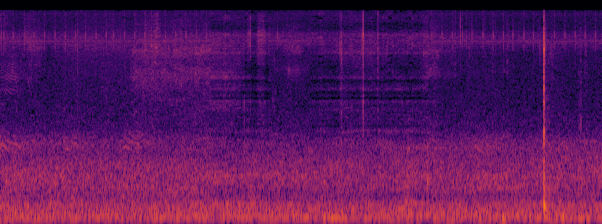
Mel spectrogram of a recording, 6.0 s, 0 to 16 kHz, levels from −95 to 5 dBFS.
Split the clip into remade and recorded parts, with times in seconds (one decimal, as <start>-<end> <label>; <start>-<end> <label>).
0.0-2.1 recorded; 2.1-2.7 remade; 2.7-3.1 recorded; 3.1-4.3 remade; 4.3-6.0 recorded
